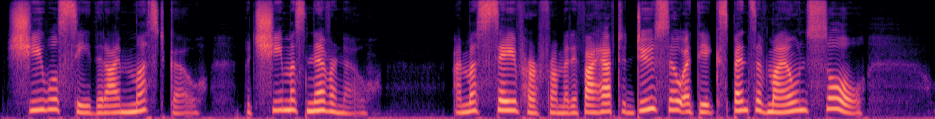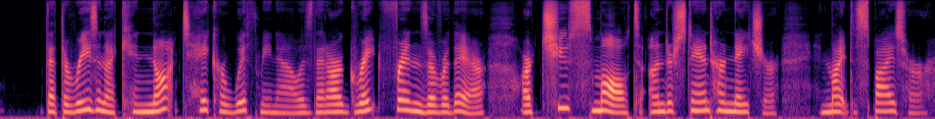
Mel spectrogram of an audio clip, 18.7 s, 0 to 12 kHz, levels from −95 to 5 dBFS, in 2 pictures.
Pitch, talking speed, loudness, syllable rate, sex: 220 Hz, 185 wpm, -19 LUFS, 4.7 syllables/s, female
